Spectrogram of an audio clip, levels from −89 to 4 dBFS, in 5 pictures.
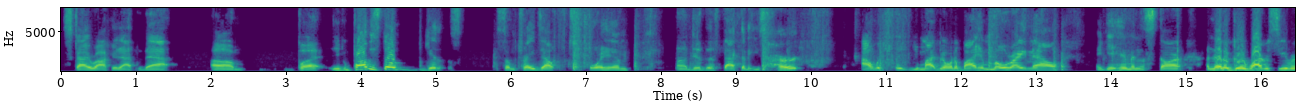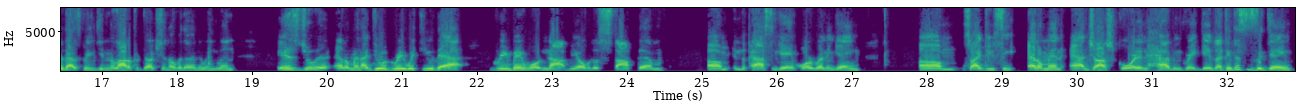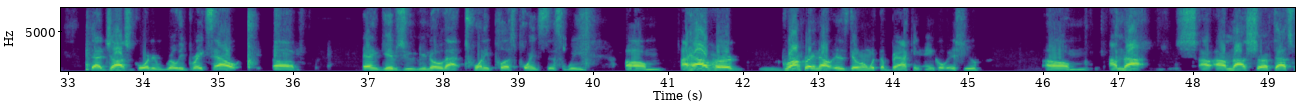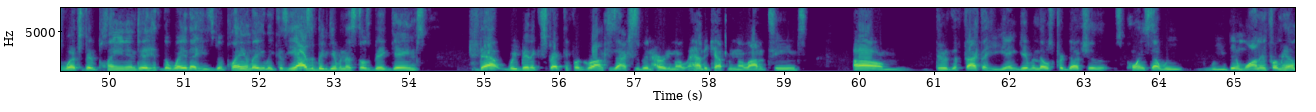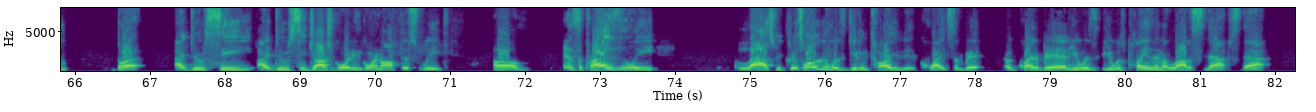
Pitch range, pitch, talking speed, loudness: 140-175 Hz, 155 Hz, 175 wpm, -18 LUFS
